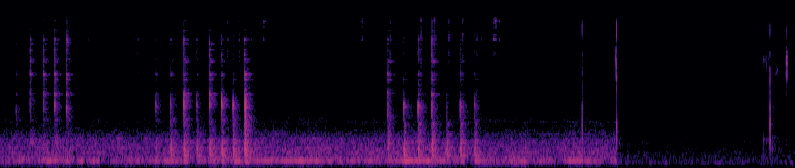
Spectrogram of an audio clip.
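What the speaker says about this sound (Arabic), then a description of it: "أنا هنا هسمعكوا صوته مقرمش ازاي" Crisp crunching and clicking bursts from syrup-soaked fried dough pastry (balah el sham) come in quick irregular clusters up close, then stop, leaving near silence with a couple of faint clicks.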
